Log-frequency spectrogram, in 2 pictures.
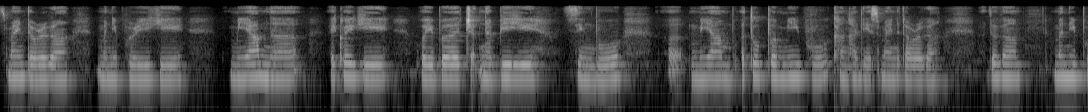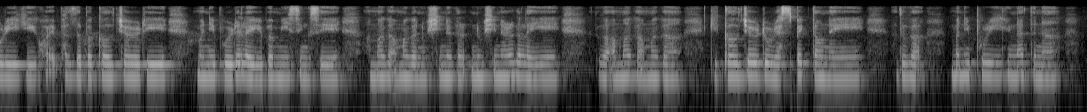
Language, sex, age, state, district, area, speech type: Manipuri, female, 18-30, Manipur, Chandel, rural, spontaneous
